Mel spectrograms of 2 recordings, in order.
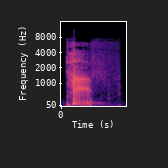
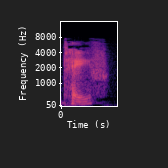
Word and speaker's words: Tafe: number a secretary answered corrected his pronunciation of tough and said he had just caught her on her way out the door this is Ellen Tafe a voice said rhyming the name with wave is um hello Mrs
